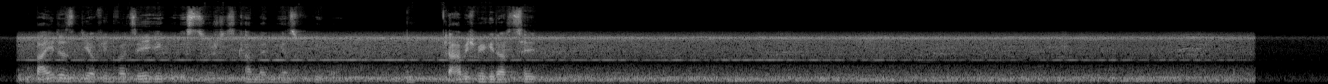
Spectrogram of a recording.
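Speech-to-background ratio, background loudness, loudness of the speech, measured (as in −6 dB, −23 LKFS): 4.0 dB, −28.5 LKFS, −24.5 LKFS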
